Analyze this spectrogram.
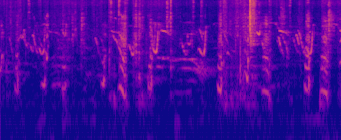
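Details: Sindhi grey francolin chicks feeding: a busy chorus of short, high, downslurred peeps and chirps from several chicks, overlapping with scattered clicks and rustling.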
